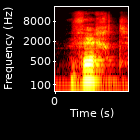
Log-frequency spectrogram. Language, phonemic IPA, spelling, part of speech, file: Dutch, /vɛxt/, vecht, verb, Nl-vecht.ogg
- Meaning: inflection of vechten: 1. first/second/third-person singular present indicative 2. imperative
